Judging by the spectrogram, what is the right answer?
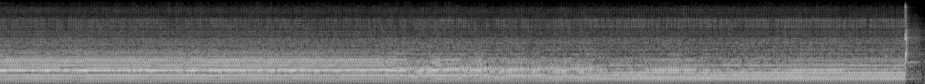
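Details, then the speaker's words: Rancilio Silvia M single-boiler espresso machine after full service, running cool water into the boiler to cool it after steaming: loud steady buzzing drone about nine seconds, then cuts off cleanly, normal pump operation. "you're gonna run it until all the hot water comes out which is about four ounces of water you can see here we're just running cool water into the boiler to cool it"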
